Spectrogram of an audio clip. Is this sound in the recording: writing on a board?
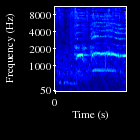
no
